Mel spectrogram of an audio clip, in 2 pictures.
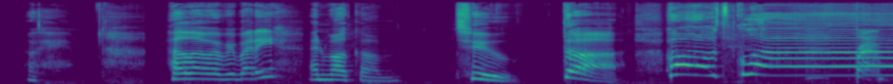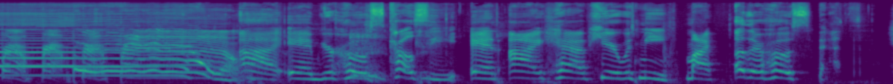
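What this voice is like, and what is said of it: Sportscaster-style announcer voice. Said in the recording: “you sounded like a sportscaster.”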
